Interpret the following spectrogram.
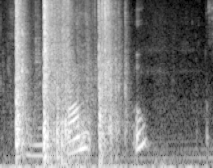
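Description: Loud clatter of hard clear plastic knocking together, several sharp knocks over about a second, as clear acrylic stamping blocks are grabbed from their storage case.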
